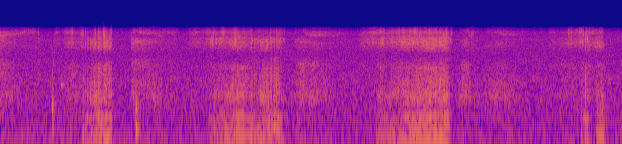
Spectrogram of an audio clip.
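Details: Tyson, a sleeping dog stretched out on a love seat, gives loud, throaty snores with a rattling, buzzy tone, several drawn-out breaths of uneven length and a few small clicks between them indoors.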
